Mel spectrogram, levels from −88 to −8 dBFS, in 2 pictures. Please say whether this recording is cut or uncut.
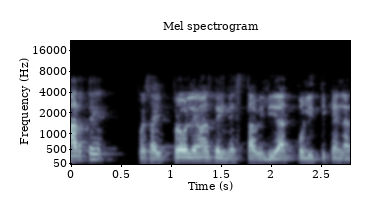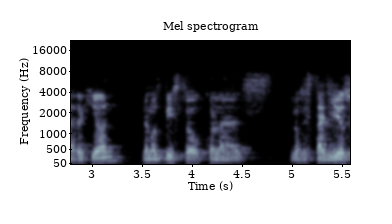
uncut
